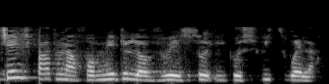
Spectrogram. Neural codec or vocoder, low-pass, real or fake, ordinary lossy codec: none; 7.2 kHz; real; MP3, 24 kbps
